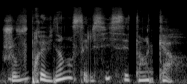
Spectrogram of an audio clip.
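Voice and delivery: a hushed confidential whisper. Acted. Secretary whispering a warning to the doctor.

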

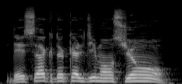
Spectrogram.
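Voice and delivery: high, loud question; demanding villagers. Acted. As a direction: call it out from the crowd. Men loudly press the dragon. (question lancée fort par la foule)

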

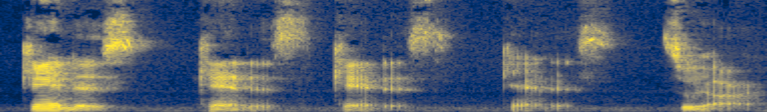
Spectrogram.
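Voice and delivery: spoken, fading to a whisper; condescending, fading from speech into whisper. Real, not acted. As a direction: talk down to her, fading out.

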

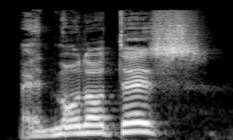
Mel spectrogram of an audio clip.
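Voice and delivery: high, firm official's voice; stern commissaire. Acted. Commissaire répondant fermement à monsieur Morel. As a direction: play the police commissary, stiff and formal.

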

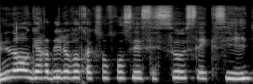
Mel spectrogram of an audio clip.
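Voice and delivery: high-pitched, imitating a charmed listener; playful high voice of an enthusiastic fan; gushing admirer. Acts out an admiring client.

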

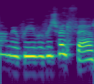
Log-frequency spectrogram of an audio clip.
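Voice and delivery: high breezy yes yes; mimicking husband. Wife mimicking her husband's careless promise, high and breezy.

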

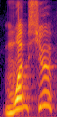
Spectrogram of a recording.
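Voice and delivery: overjoyed disbelief; Sam exclaiming. A narrator's reading. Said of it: "s'écrie Sam". (Sam s'écrie, stupéfait)

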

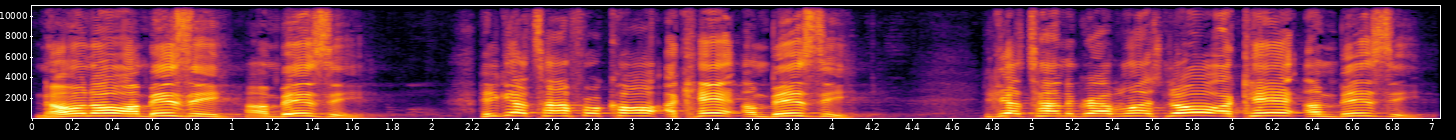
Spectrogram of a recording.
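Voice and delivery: loud high brush-offs; busy brush-off. Acted. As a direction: fire off busy excuses. Acted busy conversation.

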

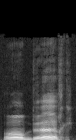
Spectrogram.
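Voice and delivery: loud, drawn-out exclamation of disgust. A narrator's reading. Alien seeing roast meat on screen, disgusted. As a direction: recoil with a big "yuck". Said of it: "s'exclama Amy avec un air de dégoût".

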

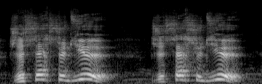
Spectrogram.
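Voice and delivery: high, loud, slow crying out; madman's cry. A narrator's reading. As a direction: call out desperately across the square. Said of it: "en criant sans cesse".

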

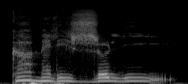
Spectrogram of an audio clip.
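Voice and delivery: put-on high, delighted child's exclamation; child voice admiring her new parasol; delighted little girl. A narrator's reading. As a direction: gush like a little girl over a gift. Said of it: "s'exclama l'enfant".

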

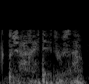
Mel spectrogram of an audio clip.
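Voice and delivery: hushed unvoiced mock confession; whispering. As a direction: whisper it like a secret. Mock-solemn aside.

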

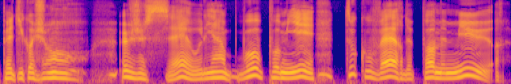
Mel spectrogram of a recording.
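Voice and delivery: slow, drawn-out wolf voice; sly wolf. Acted. Wolf tempts the piglet with an apple tree, slow and coaxing. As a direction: stretch the words to tempt the prey.

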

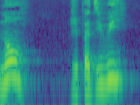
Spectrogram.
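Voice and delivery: loud, high-pitched protest; exclamation. Acted. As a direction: cry out in objection. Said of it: "s'exclama Jacques". (exclamation indignée)

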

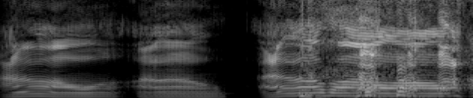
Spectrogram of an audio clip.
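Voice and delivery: whiny breathy wailing "ah"s; mock wailing singer. Mocking today's singers with wailing "ah"s. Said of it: "chantent toutes avec une voix du style".

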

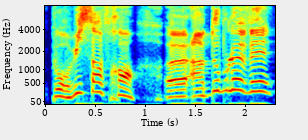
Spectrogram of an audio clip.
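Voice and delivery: high, slow mock host announcing the letter; playful game show host impression, high and drawn out. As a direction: ham up the TV host calling a letter.

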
